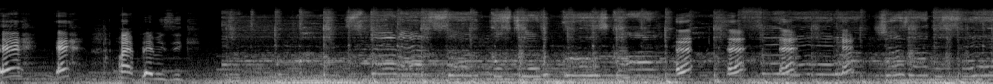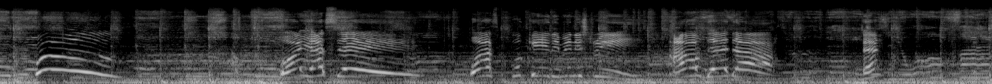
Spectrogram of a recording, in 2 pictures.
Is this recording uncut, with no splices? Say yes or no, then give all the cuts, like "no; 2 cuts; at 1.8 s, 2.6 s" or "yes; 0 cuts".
yes; 0 cuts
